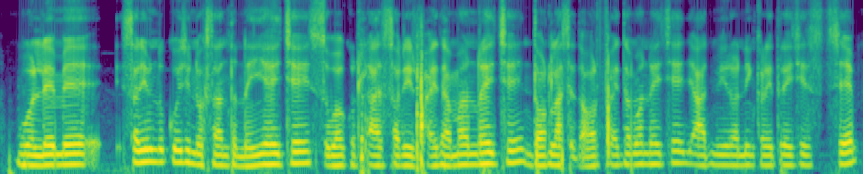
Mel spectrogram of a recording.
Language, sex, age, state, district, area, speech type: Maithili, male, 18-30, Bihar, Darbhanga, rural, spontaneous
